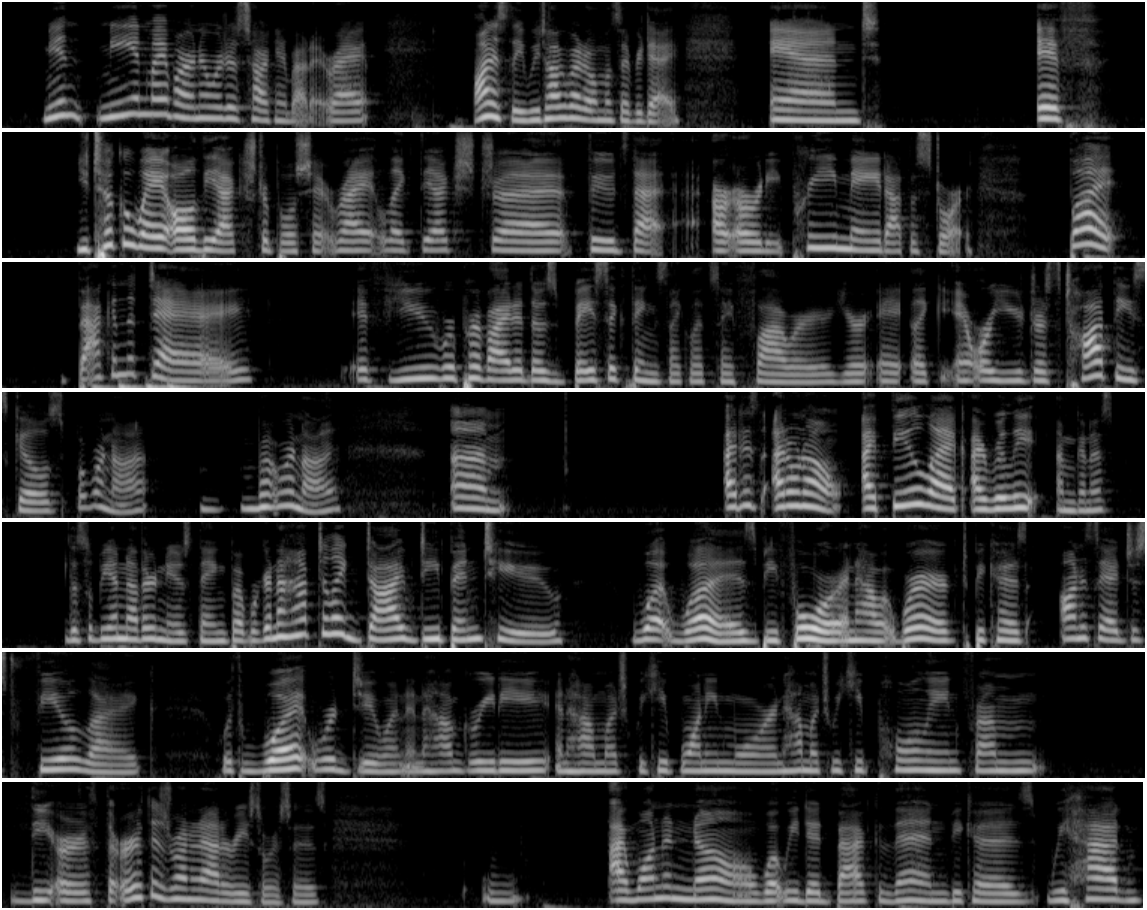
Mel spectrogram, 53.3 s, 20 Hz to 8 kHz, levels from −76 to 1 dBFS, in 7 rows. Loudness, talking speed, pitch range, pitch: -26 LUFS, 175 wpm, 205-250 Hz, 220 Hz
